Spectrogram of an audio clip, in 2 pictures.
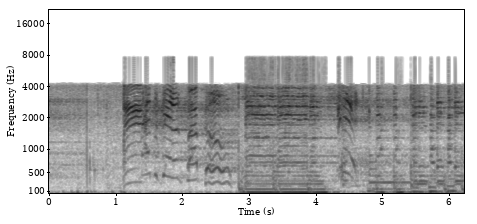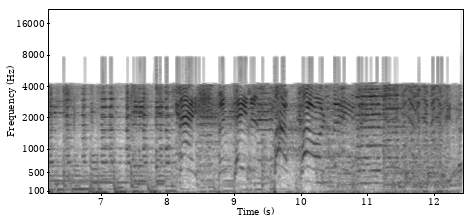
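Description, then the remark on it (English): A loud, steady radio time-signal tone marking exactly 2:30 in Melbourne, Australia, holds for about a second, with a low hum and even overtones, set between stretches of busy radio talk and music. “Here's the tone. There's the tone.”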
